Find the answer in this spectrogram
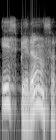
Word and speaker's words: esperança: para cima aqui na palavra Esperança pessoal a sílaba tônica é o rã e aí eh a última sílaba é o é o sa né Esperança só que o que que acontece a a sílaba tônica na palavra esperança é a penúltima Então ela é uma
